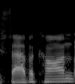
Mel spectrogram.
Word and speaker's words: favicon: It should pull in the favicon or fav icon, depending on how you say it.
